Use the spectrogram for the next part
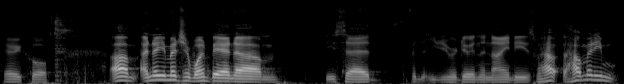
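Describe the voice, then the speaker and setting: Male podcast host, medium pitch with a clear smooth tone, relaxed conversational interviewing. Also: a little fast. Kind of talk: casual interview chat.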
